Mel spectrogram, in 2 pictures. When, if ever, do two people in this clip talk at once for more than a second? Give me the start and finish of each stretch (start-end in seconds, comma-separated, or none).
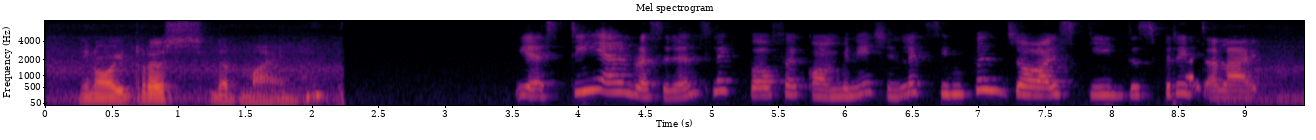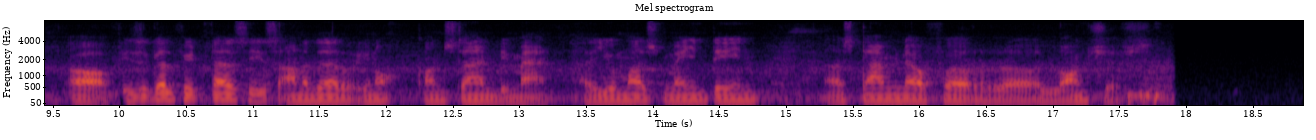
none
